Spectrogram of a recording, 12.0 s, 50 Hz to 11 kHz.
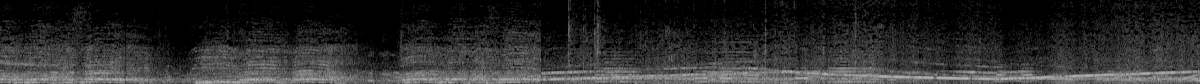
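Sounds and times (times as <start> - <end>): police siren fast cycle: 5.4 - 12.0
police siren wailing slowly: 5.4 - 12.0.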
